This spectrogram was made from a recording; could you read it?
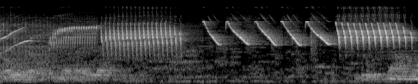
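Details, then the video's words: Singing canary used for tutoring young canaries and stirring reluctant singers: rising whistles lead into a dense buzzy trill, a series of downslurred high notes, then another strong rolling trill over faint low chatter. "KENARI GACOR ‼️ COCOK UNTUK MASTERAN KENARI PAUD DAN PANCINGAN KENARI MALAS BUNYI"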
